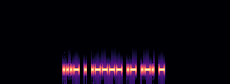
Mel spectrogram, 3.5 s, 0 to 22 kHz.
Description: Morse code, heard as a keyed tone, about 42 wpm, 700 Hz. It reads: VE1ART
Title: DXCC-100 Call Signs - 6 Characters - Repeated 3x - 45wpm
